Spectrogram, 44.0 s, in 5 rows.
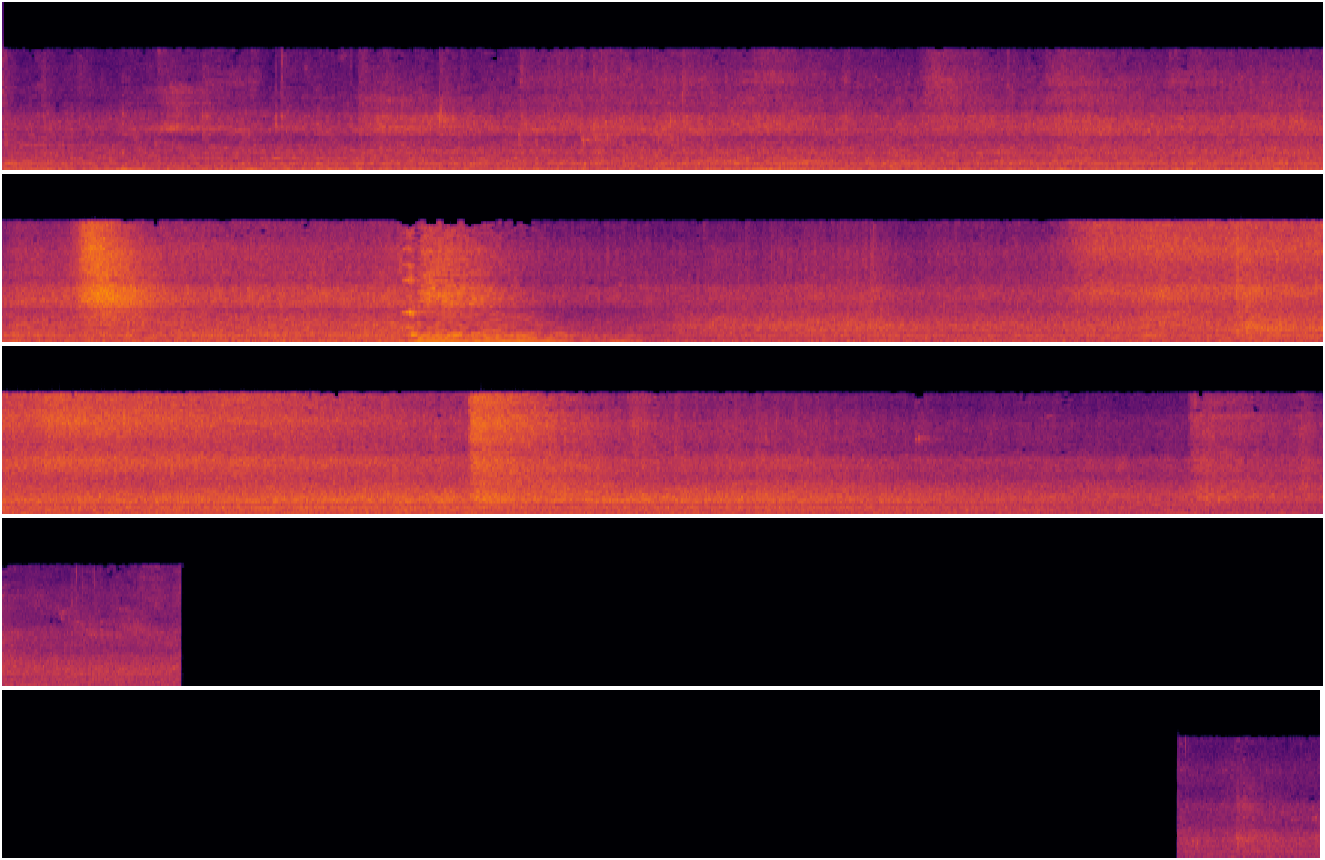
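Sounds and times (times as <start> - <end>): diesel locomotive running: 0.0 - 27.6
train horn blast: 11.4 - 13.3.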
